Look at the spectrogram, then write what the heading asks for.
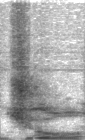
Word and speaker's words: Juul: started at 2 yeah J uul pronounced Jewel settlement could juul l pronounced Jewel settlement so is this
